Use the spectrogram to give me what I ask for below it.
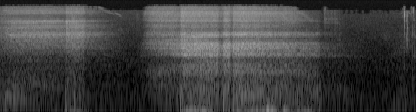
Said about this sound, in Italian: Io se faccio la pratica da solo di solito lo faccio dal naso. Io preferisco di solito quando sto facendo le meditazioni fare tutta la respirazione direttamente dal naso, no?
